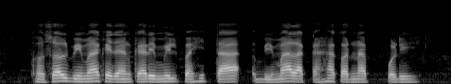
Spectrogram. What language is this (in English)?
Chhattisgarhi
